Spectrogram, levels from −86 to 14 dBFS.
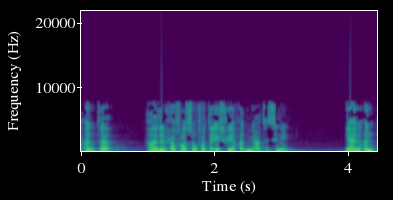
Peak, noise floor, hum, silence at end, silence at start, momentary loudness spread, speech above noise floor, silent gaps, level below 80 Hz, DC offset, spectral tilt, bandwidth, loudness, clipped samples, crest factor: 0 dBFS; -61 dBFS; none; 0 s; 0 s; 9 LU; 46 dB; none; -58 dBFS; under 0.1%; -5 dB/octave; 8 kHz; -17 LUFS; under 0.1%; 16 dB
